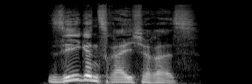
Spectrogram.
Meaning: strong/mixed nominative/accusative neuter singular comparative degree of segensreich
- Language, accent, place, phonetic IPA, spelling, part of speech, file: German, Germany, Berlin, [ˈzeːɡn̩sˌʁaɪ̯çəʁəs], segensreicheres, adjective, De-segensreicheres.ogg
